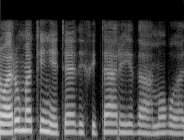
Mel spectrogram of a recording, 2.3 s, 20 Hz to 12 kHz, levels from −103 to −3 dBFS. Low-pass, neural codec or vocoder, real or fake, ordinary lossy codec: 7.2 kHz; codec, 16 kHz, 0.8 kbps, ZipCodec; fake; none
